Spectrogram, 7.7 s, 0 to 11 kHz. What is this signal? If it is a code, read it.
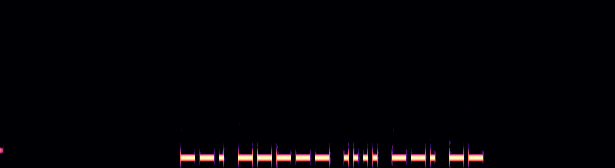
Morse code, heard as a keyed tone, about 20 wpm, 700 Hz. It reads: G0HGM
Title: DXCC-100 Call Signs - 5 Characters - 20wpm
